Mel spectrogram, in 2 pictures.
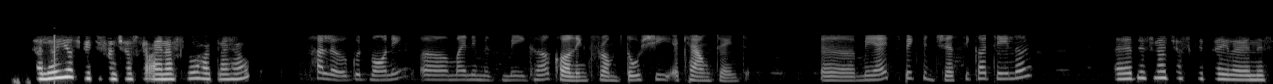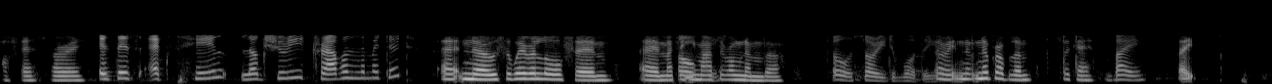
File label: call recording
